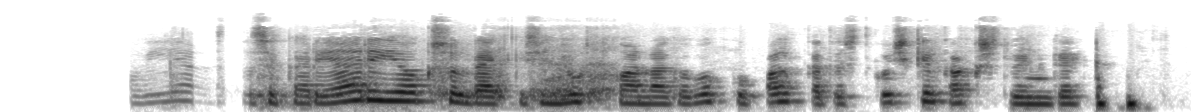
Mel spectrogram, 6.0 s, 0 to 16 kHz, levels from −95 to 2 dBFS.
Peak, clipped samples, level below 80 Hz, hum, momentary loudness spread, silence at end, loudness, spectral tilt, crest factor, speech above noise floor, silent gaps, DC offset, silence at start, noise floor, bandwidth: -2 dBFS; under 0.1%; -58 dBFS; none; 10 LU; 0.25 s; -17 LUFS; -6.5 dB/octave; 16 dB; over 73 dB; none; under 0.1%; 0.8 s; under -90 dBFS; 7.6 kHz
